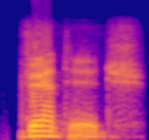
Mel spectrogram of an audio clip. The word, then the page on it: vantage: American English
